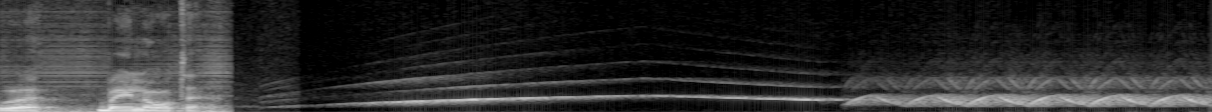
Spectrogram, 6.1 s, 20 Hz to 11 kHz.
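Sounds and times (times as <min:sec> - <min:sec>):
speech: 0:00.0 - 0:01.2
fire truck siren wailing and yelping: 0:01.3 - 0:06.0.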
